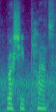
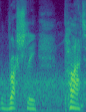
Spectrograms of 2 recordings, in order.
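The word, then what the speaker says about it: Rushy Platt: I think I pronounced it rushly platt as as many of you that live in the area picked up. It is definitely rushy plat even.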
